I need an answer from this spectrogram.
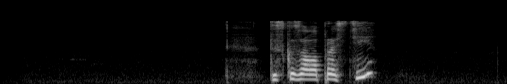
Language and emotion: Russian, positive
